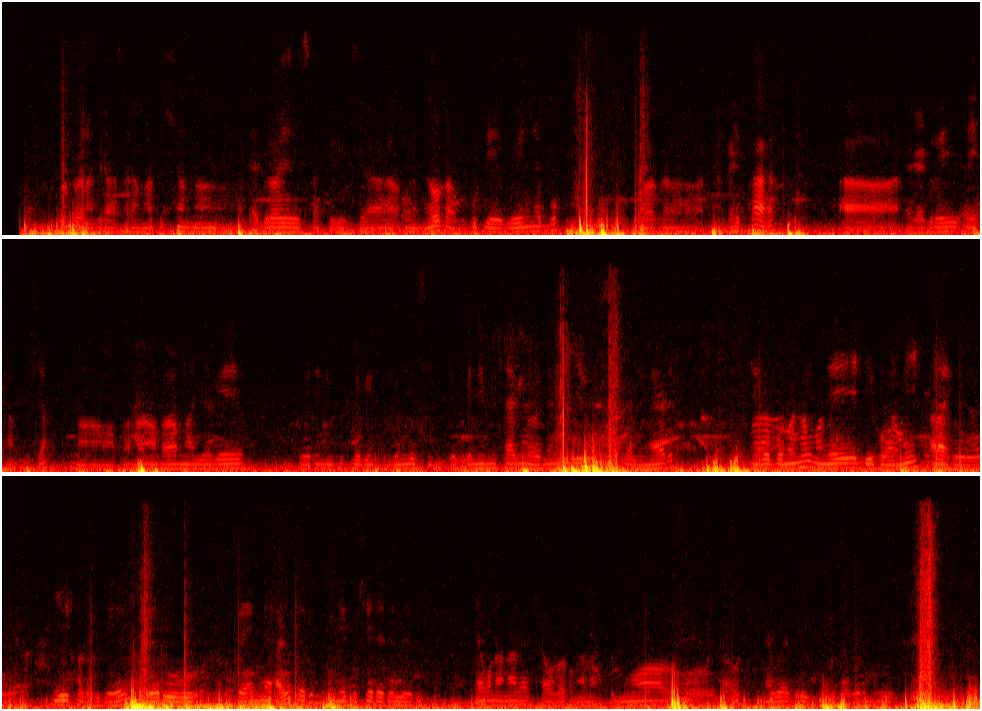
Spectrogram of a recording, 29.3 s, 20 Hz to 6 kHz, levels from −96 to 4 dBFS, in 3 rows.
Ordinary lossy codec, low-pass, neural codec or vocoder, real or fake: MP3, 32 kbps; 5.4 kHz; none; real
